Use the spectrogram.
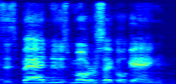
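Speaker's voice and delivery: plain reading voice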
